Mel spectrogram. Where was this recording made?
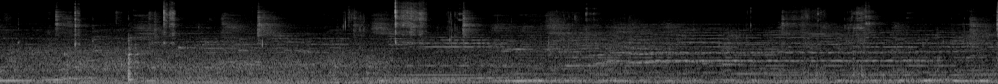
in a restaurant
